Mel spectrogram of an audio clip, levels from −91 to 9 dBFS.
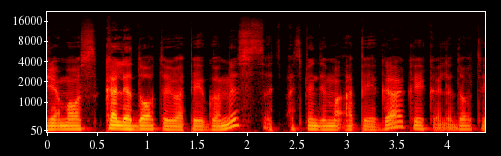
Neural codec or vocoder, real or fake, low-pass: vocoder, 48 kHz, 128 mel bands, Vocos; fake; 19.8 kHz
